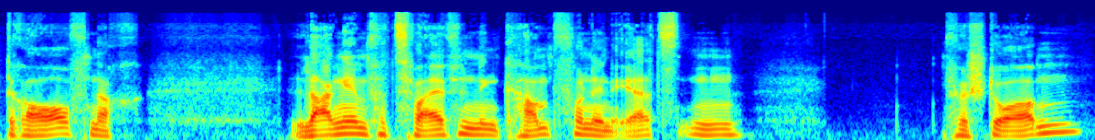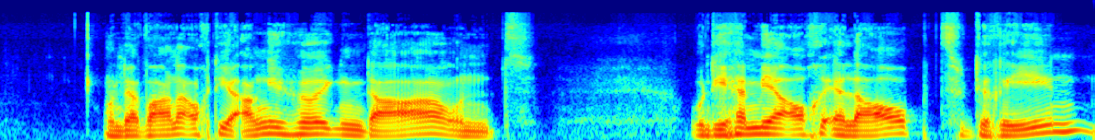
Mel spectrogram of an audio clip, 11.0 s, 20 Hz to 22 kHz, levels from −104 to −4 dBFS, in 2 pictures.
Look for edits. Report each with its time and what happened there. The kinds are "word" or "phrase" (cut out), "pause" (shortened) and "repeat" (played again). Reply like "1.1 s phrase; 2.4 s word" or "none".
none

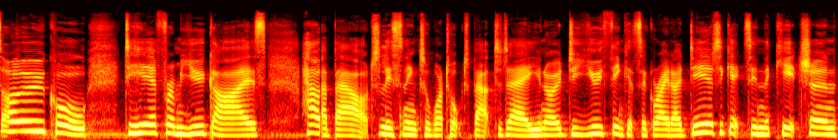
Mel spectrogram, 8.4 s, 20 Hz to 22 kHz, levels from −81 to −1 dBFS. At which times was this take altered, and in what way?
3.2 s phrase; 4.4 s word; 7.4 s word

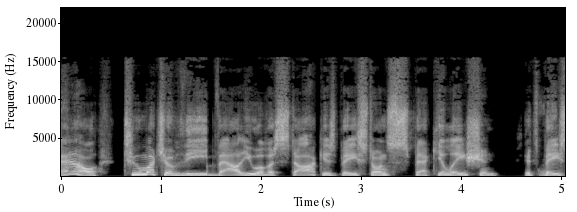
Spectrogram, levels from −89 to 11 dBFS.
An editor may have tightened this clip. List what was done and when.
none

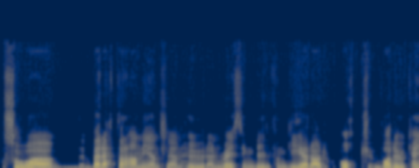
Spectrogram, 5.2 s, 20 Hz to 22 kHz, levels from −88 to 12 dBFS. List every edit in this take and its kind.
none

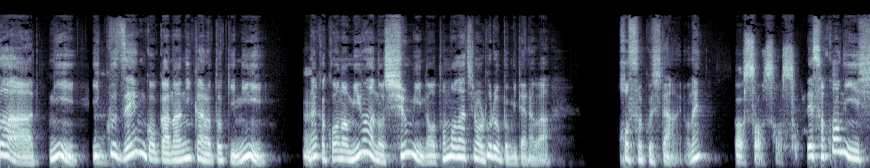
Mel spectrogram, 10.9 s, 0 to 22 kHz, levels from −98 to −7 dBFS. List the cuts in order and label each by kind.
1.1 s pause; 6.1 s word

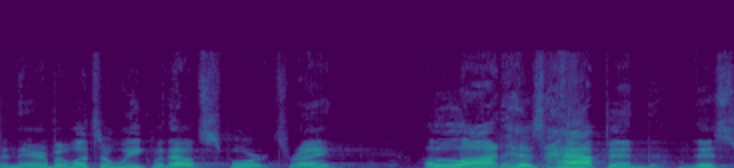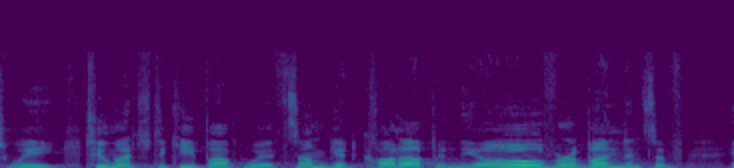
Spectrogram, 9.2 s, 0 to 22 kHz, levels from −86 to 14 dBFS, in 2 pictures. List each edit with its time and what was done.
2.5 s pause; 5.1 s pause

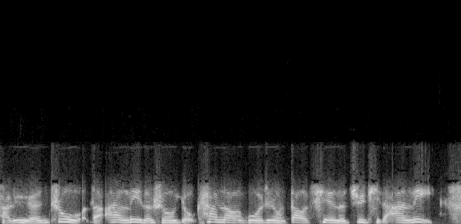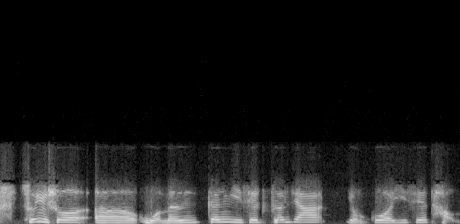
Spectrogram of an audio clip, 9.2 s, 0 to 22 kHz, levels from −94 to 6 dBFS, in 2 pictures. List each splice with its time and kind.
6.6 s pause

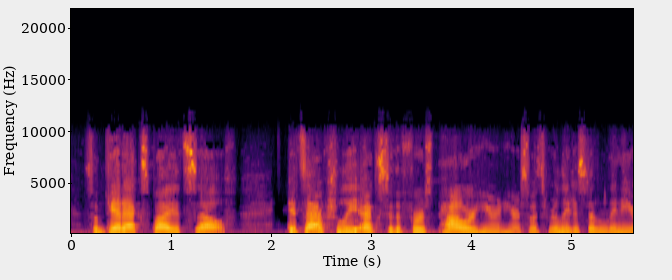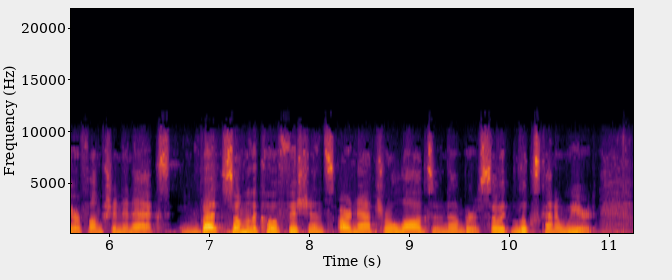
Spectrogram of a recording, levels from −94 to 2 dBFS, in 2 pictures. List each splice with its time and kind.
none

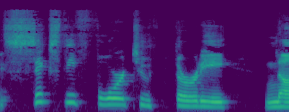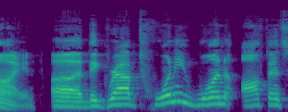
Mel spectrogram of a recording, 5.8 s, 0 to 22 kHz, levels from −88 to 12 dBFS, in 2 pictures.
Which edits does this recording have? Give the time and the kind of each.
3.3 s pause

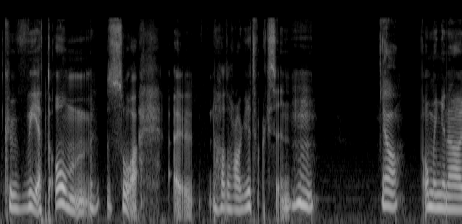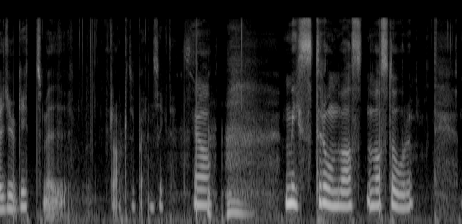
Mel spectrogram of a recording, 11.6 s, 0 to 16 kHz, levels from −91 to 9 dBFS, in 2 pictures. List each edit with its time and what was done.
none

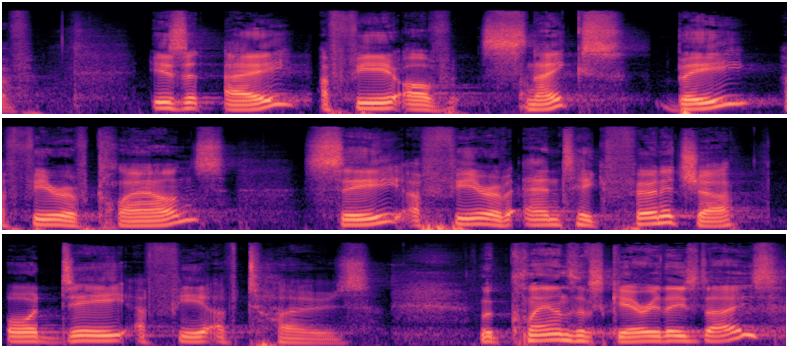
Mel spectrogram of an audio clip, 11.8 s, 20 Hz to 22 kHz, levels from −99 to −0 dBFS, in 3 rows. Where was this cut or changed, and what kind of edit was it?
1.5 s pause; 3.2 s pause; 7.7 s pause; 10.8 s word

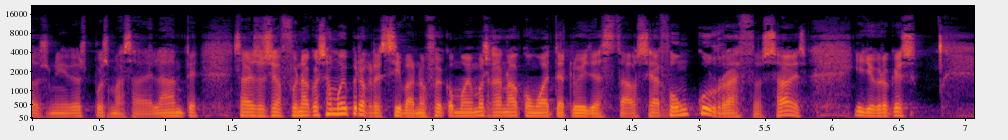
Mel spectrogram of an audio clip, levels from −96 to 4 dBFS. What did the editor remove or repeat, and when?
4.7 s word

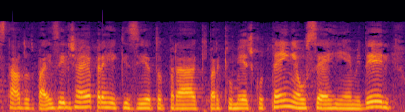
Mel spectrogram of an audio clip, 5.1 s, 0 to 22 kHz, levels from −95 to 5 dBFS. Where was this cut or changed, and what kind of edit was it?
2.6 s phrase

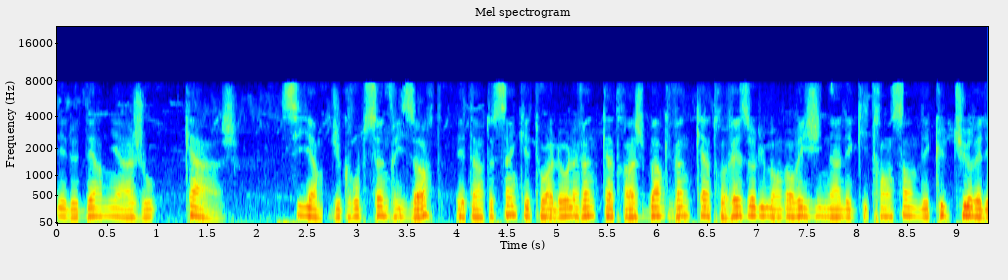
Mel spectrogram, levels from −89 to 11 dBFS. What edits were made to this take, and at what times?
2.6 s word; 3.3 s word; 4.3 s word; 5.2 s word; 6.1 s word; 8.0 s word

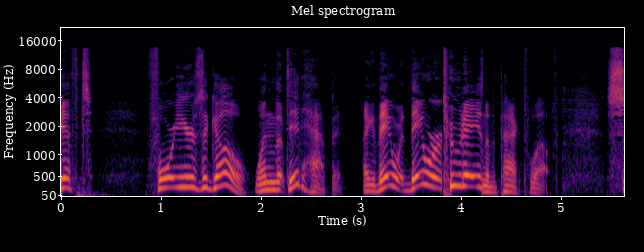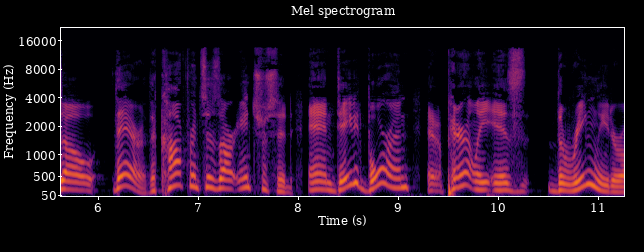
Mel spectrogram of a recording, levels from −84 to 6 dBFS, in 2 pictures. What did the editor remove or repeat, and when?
2.2 s phrase; 2.9 s pause; 3.8 s word; 4.2 s phrase; 6.1 s phrase; 8.0 s pause; 9.2 s pause

